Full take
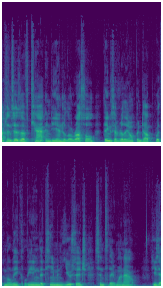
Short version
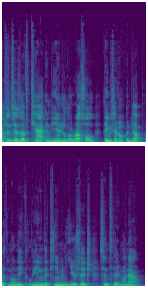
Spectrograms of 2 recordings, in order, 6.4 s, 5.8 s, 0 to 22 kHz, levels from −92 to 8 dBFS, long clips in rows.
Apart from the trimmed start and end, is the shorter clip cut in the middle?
yes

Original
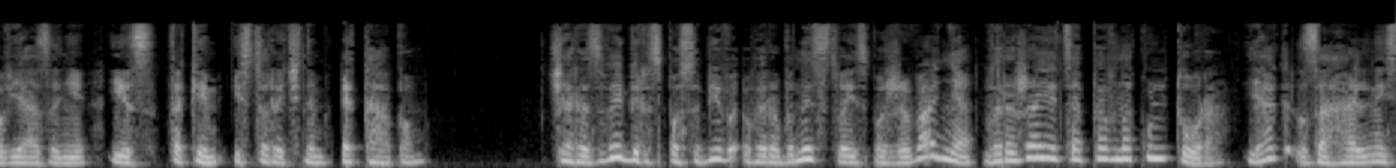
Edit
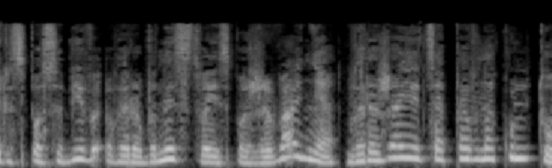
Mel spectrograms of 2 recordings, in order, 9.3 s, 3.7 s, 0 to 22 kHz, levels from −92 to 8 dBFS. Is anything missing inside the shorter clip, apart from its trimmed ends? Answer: no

